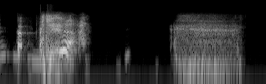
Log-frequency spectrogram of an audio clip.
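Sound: sneeze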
